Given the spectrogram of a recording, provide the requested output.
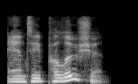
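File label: "antipollution", British English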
